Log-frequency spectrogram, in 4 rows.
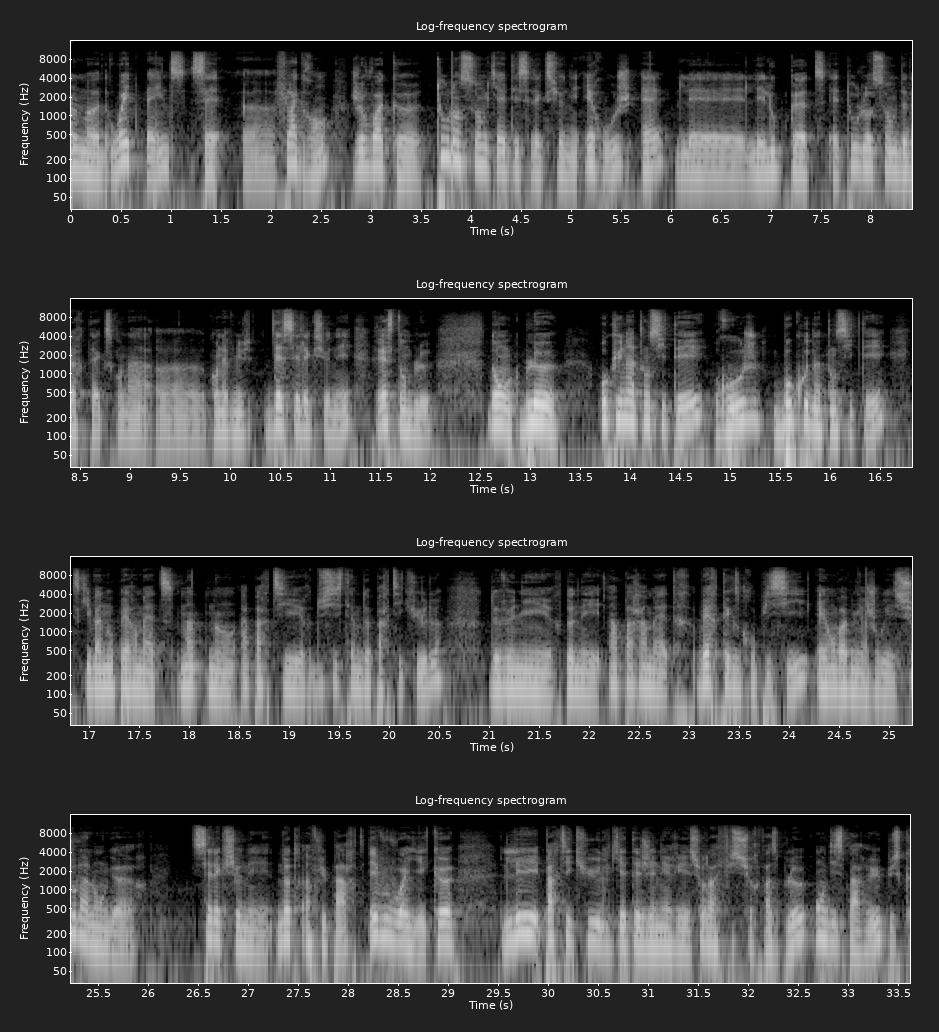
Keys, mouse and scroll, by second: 0.1 scroll down 2, 0.7 scroll up 2, 1.2 scroll down 1, 4.7 alt+click, 7.6 alt+click, 8.6 alt+click, 10.2 alt+click, 16.8 click, 18.3 click, 19.4 scroll down 6, 21.3 click, 21.8 scroll down 3, 24.3 click.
